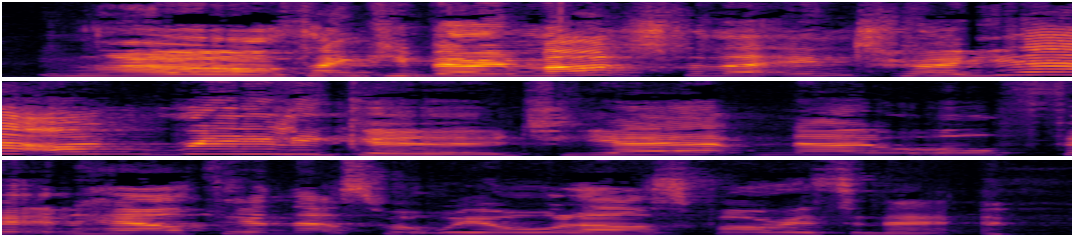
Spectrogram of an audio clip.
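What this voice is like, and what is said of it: Essex accent. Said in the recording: “from the Essex twang”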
